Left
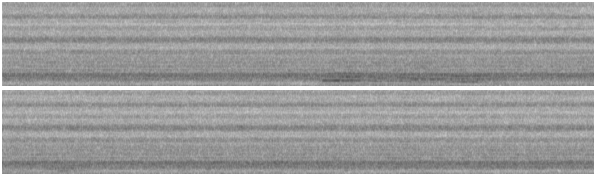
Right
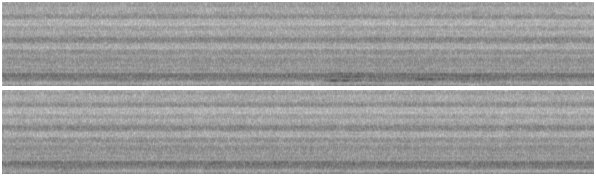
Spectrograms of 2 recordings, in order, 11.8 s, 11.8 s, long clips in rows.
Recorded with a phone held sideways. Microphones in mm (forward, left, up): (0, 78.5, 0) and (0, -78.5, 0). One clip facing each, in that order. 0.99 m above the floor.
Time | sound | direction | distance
0.0 | running water | 80° right | 3 m
3.2 | a shout | 60° left (ahead or behind) | 1.3 m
